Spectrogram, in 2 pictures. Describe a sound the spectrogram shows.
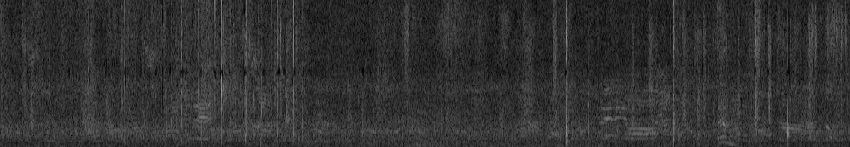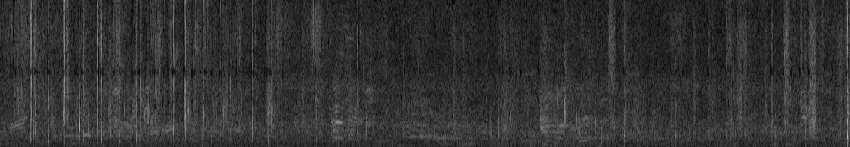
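Tennis balls are struck with rackets, popping sharply outdoors.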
